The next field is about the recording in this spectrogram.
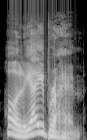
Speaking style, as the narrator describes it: he exclaimed

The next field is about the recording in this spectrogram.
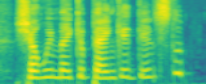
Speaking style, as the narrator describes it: said Miss Squeers hysterically

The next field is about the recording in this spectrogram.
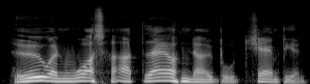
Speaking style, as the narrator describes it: said Prince John, still laughing

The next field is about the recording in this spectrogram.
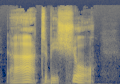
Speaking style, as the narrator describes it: sneered Ralph

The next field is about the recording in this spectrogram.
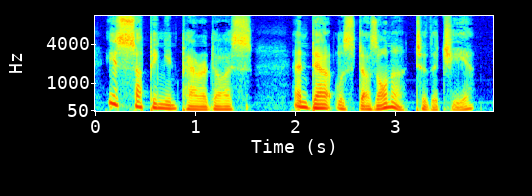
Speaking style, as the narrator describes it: continued the jester

